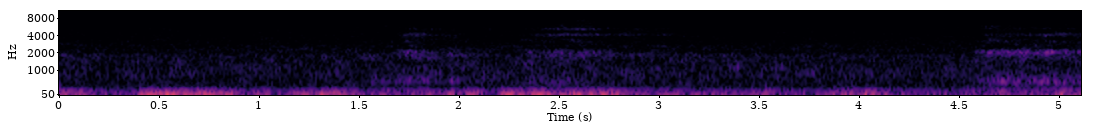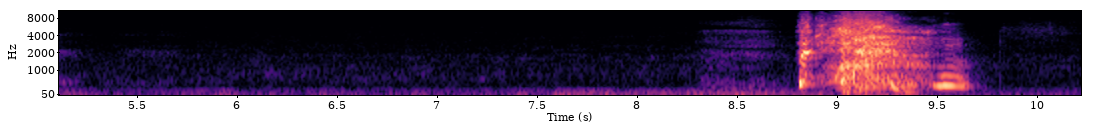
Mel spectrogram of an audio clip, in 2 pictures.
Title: more sneezing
